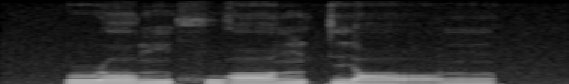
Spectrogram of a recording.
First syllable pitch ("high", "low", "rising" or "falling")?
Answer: rising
